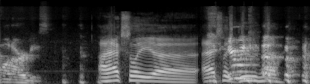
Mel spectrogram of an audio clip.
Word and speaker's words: Arby's: And originally they wanted to call it Big Tex, but they ended up choosing Arby's, which was a phonetic pronunciation of the letters R and B, short for Raffle Brothers.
